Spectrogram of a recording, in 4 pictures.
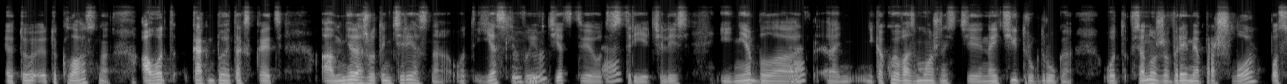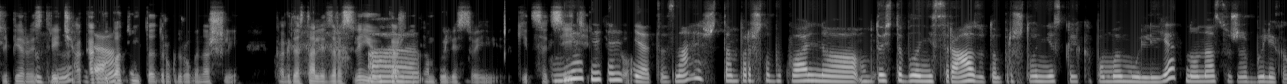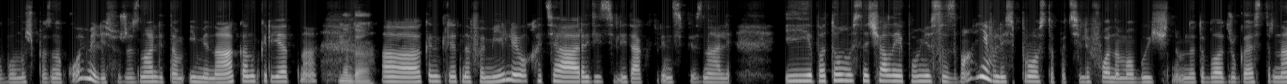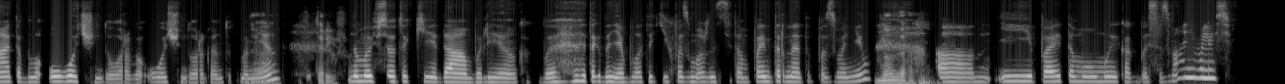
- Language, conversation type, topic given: Russian, podcast, Расскажите о моменте, когда вас неожиданно нашли?
- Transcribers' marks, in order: tapping; chuckle; chuckle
